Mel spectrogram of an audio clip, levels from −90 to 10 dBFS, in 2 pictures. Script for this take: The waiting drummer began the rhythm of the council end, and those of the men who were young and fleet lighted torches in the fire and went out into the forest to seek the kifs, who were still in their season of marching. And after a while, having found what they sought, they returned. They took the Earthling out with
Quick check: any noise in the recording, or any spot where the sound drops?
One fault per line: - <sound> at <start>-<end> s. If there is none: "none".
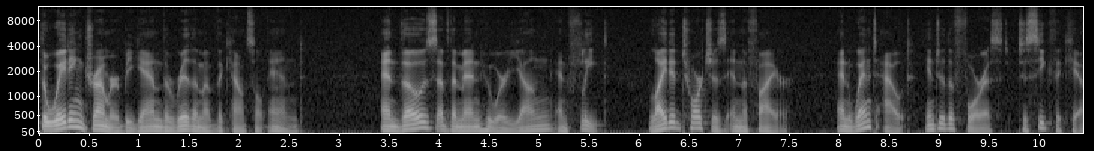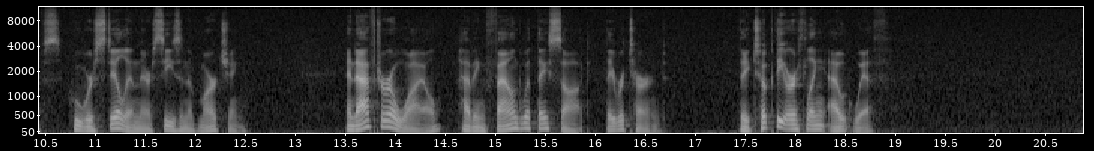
none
